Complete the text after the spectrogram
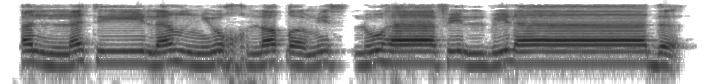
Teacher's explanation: خا بھی موٹا ہوگا اور قاف بھی موٹا ہوگا اور قاف پر قلقلہ بھی ہوگا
